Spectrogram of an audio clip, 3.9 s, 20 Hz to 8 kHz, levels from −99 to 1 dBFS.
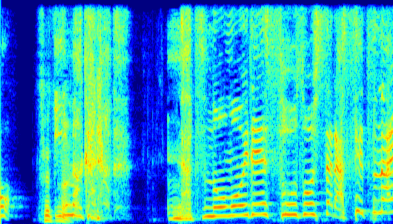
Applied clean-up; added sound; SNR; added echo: none; none; none; none.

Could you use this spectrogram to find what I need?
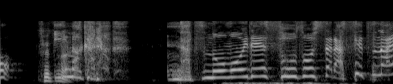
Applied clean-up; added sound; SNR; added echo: none; Meow; 14 dB; none.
